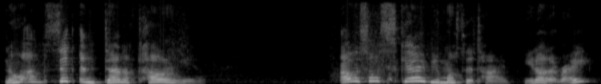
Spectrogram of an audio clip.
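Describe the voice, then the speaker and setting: A furious, defiant teenage boy, as a woman puts him on, shouting in a high, strained voice. He sounds fed up and bitter, his words tumbling out in indignant bursts. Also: normal speed.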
